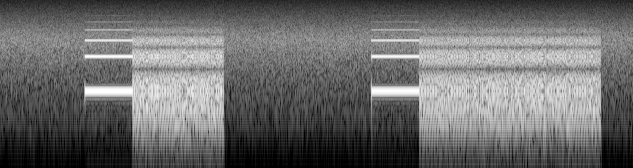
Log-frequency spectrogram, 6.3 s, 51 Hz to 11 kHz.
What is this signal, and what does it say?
POCSAG pager data (1200 baud), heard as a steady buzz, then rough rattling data, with radio hiss.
